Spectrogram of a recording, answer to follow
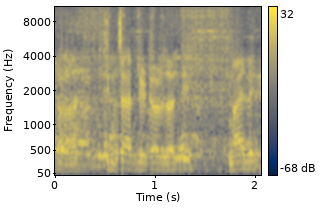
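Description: A man talking in Nepali, close to the microphone, with a short pause about three-quarters of the way through.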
